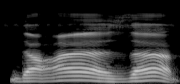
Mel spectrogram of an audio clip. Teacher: দাল যাবার দা আইন আলিফ আ দা আ জা যাবার জা দাআজা আইনটিকে মোটা করে গলা চিপে পড়বেন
